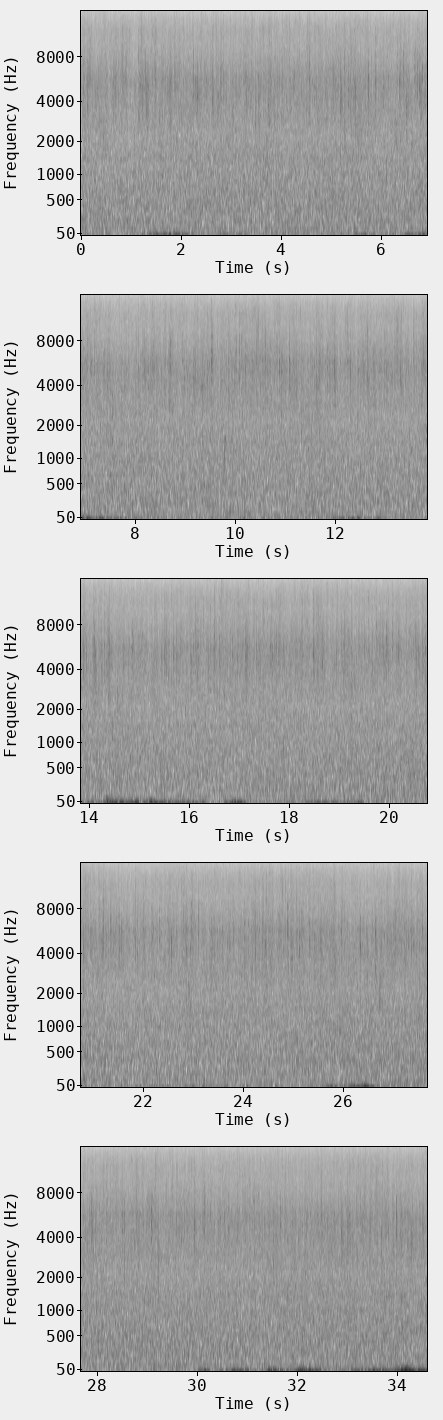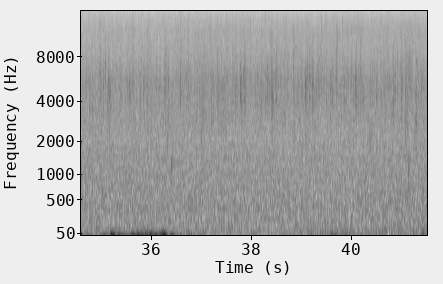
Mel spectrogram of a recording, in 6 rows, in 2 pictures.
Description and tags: rain session 41sec 2007
Medium/heavy rain with big drops falling on a wet concrete road. Recorded with Oktava 102 microphone and Behringer UB1202 mixer.
field-recording, nature, rain, storm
